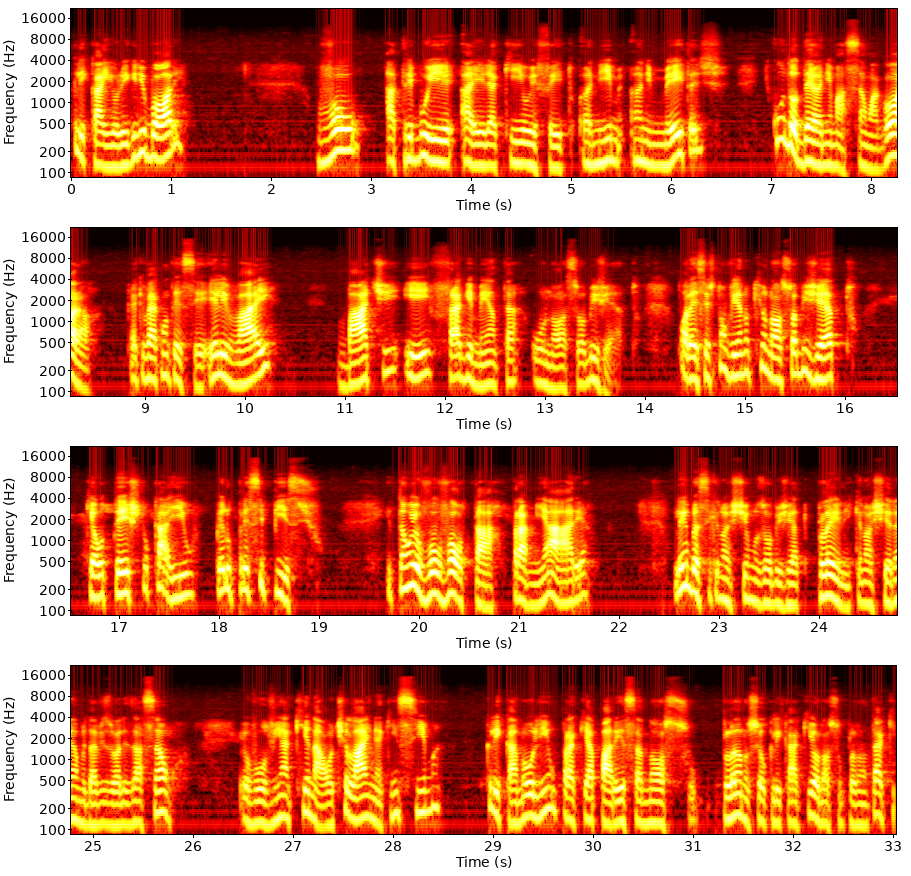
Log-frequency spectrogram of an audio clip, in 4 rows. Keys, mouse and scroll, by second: 0.5 click, 6.1 click, 8.5 click, 12.3 click, 29.6 click, 31.7-33.0 right drag.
